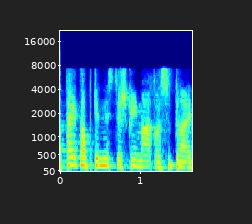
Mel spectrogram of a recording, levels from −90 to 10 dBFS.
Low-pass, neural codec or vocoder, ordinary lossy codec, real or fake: 7.2 kHz; codec, 16 kHz, 0.5 kbps, X-Codec, HuBERT features, trained on general audio; AAC, 64 kbps; fake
